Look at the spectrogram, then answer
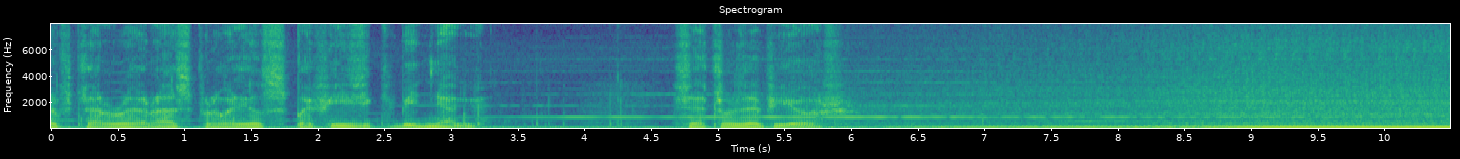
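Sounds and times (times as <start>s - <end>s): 
speech: 0.0s - 3.3s, 4.7s - 6.0s
large American car taxi pulling up and idling: 6.1s - 10.4s.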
